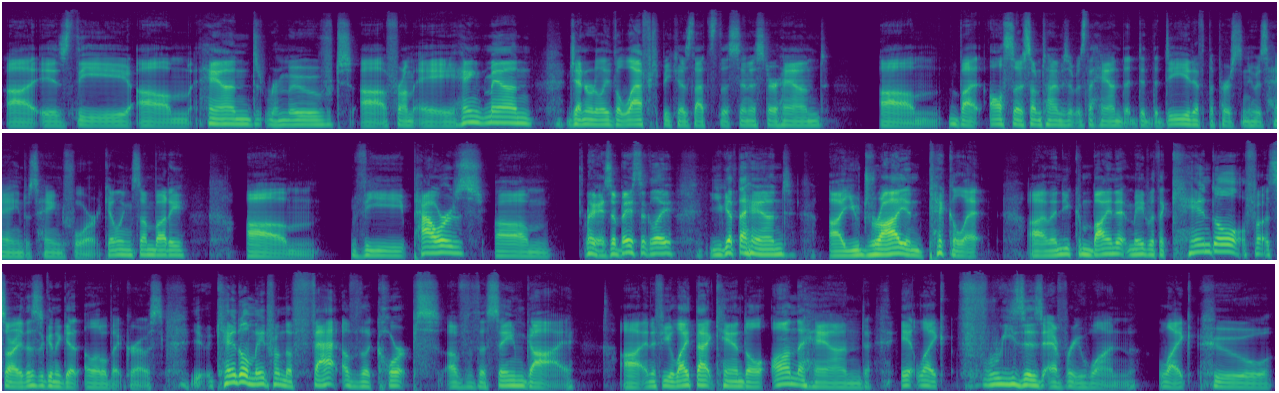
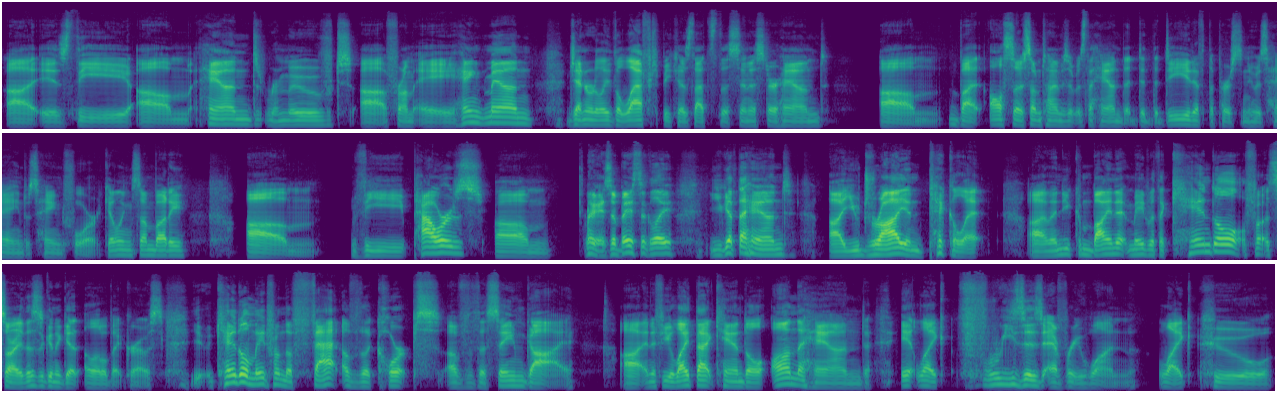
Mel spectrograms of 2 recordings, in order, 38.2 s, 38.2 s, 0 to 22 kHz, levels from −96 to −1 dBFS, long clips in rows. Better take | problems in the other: first | thin; somewhat; fading below 350 Hz

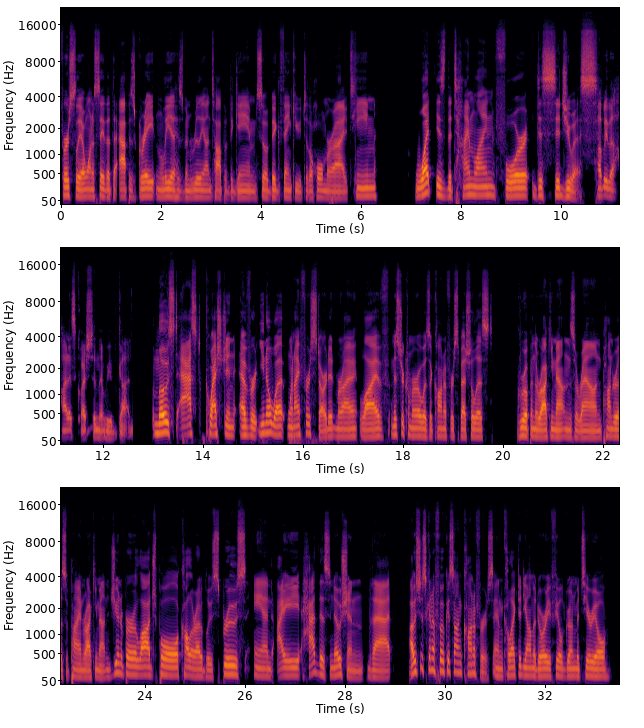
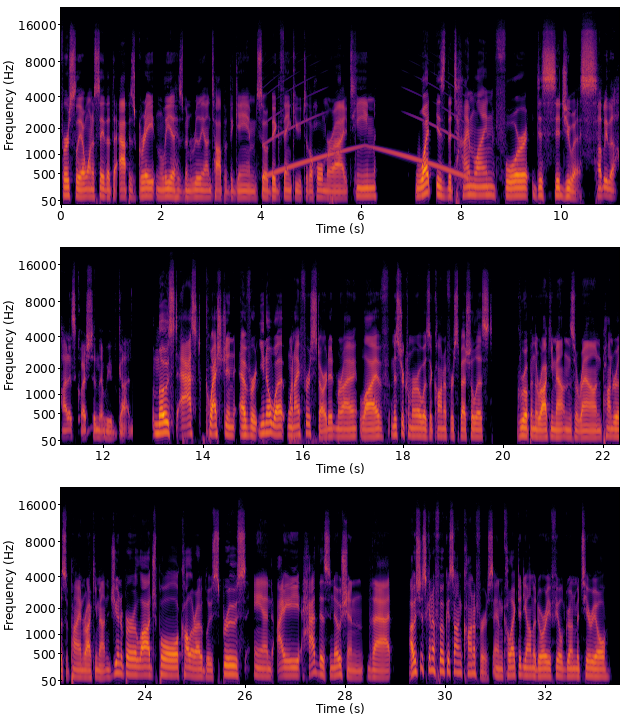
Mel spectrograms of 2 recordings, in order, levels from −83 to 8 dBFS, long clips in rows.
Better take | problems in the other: first | siren; faint; from 4 to 8 s; peak 10 dB below the speech

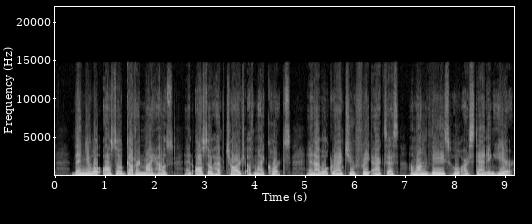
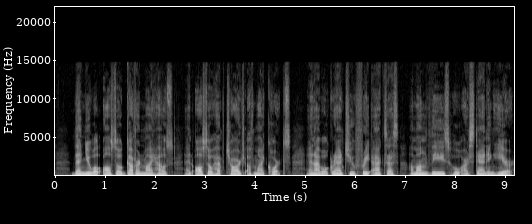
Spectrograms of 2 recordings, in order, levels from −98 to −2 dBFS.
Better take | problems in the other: second | distortion; slight; 7% of the sound clipped

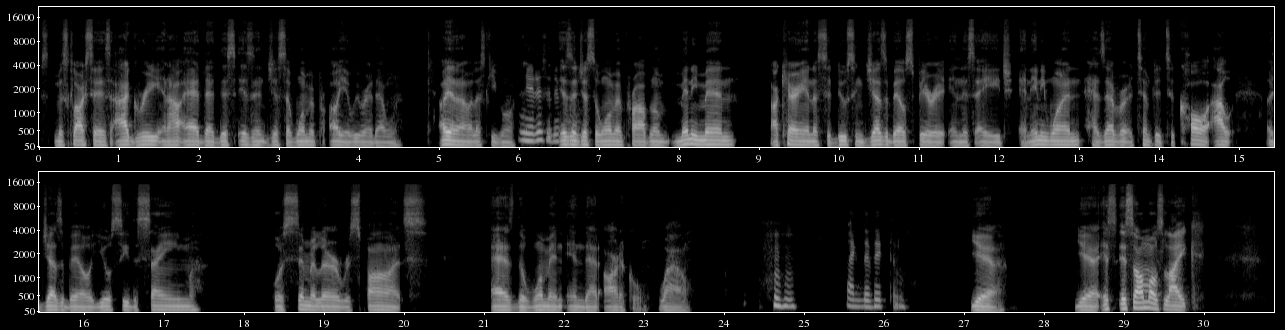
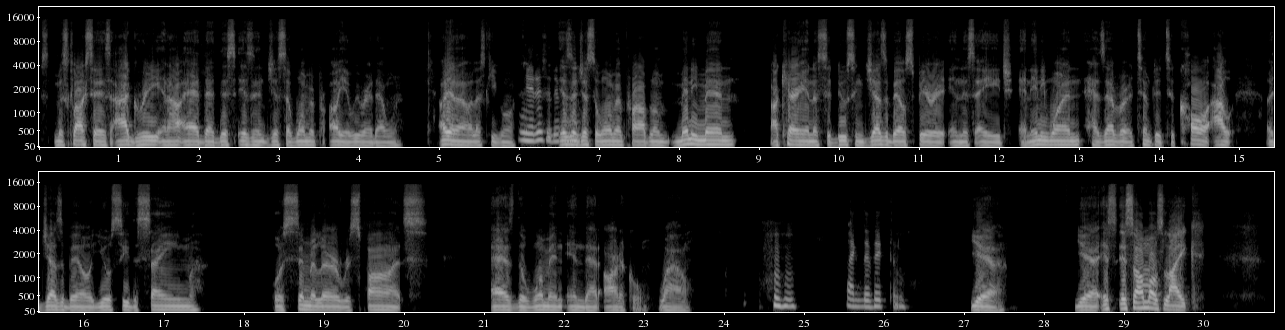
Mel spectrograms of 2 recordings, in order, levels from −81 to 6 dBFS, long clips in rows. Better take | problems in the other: first | distortion; slight; 10 dB below the speech

